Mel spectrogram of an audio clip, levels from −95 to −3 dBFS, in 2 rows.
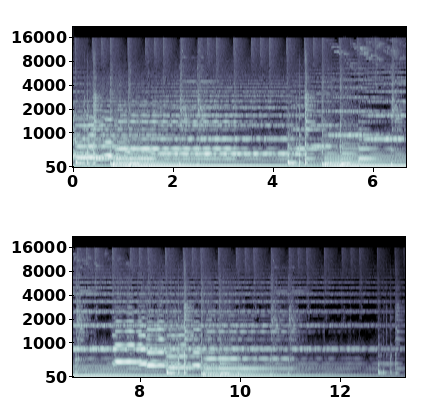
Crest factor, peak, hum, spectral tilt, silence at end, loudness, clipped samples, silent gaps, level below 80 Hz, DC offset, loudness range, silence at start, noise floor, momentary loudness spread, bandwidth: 12 dB; -6 dBFS; none; -6.5 dB/octave; 0.1 s; -18 LUFS; under 0.1%; none; -22 dBFS; 0.2%; 7 LU; 0 s; -37 dBFS; 20 LU; 16 kHz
